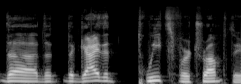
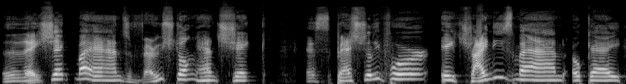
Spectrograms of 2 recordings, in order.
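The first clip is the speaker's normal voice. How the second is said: higher, emphatic mock-politician voice; boastful politician character; 8 semitones higher, 3 dB louder than usual. Remarking on the team's strong handshakes, boastful politician voice. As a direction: play a blustering leader with swooping stresses. Comic political figure riffing on delegation.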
